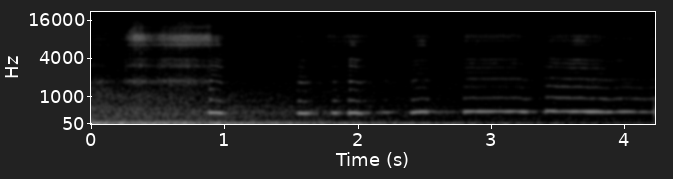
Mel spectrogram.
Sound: Maddie sobbing

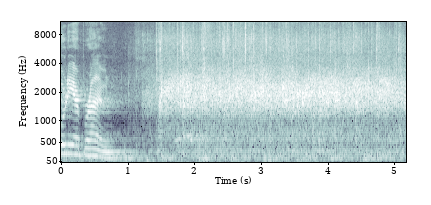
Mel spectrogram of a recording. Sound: applause

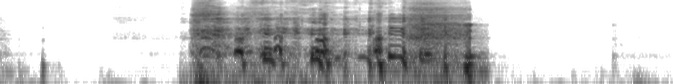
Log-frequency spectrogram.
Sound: giggling

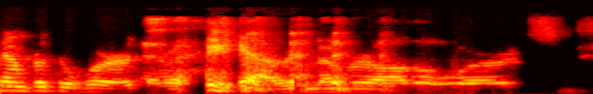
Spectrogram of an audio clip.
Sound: both laugh

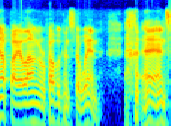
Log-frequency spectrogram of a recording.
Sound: laughter

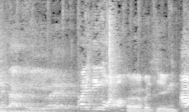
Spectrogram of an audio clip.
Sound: pat

